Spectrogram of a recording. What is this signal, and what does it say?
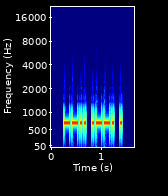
Morse code, heard as a keyed tone, about 29 wpm, 700 Hz. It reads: ZPE
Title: USA Call Sign Postfixes - 3 Letters 30wpm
